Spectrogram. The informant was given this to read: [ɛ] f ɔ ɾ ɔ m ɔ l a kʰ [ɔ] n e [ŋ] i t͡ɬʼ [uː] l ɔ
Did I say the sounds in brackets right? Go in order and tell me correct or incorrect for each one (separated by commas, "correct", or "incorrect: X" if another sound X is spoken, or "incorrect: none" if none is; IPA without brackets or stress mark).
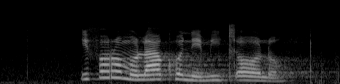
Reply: incorrect: i, correct, incorrect: m, incorrect: ɔː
